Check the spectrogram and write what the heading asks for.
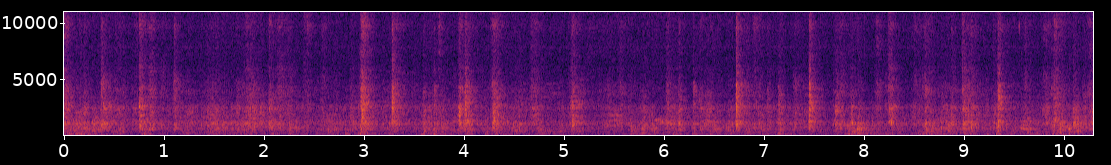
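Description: Coaster ride cart rolling on steel rails through a tunnel: a steady rumble of wheels on track with irregular clicks and clacks.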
